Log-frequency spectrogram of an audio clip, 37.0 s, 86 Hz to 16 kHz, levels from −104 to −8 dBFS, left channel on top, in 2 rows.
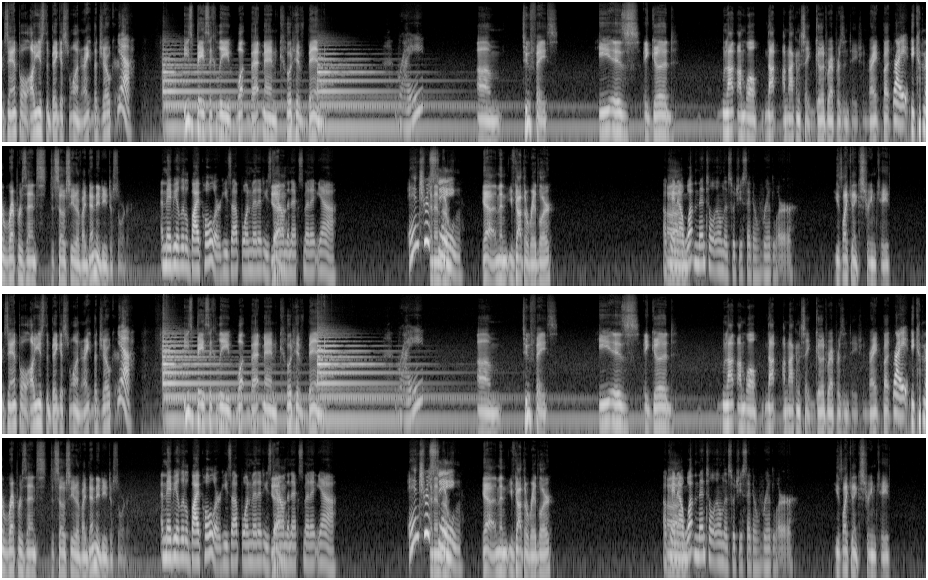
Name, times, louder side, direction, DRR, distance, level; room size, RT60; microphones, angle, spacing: voice 1, 0.0-2.4 3.6-6.5 9.5-10.0 10.4-11.1 11.9-13.5 14.3-17.8 18.3-20.9 23.9-24.2 27.0-27.5 28.1-29.5 31.8-32.2 35.1-36.2, left 1 dB, 15° left, 2.7 m, -33 dB
voice 2, 2.3-2.6 7.9-8.4 17.8-18.1 21.7-25.2 26.6-27.6 31.7-34.3, equal, ahead, 3.8 m, -33 dB
sound 1, 2.8-21.9, right 4 dB, 50° right, 2.4 m, -39 dB
open air
head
